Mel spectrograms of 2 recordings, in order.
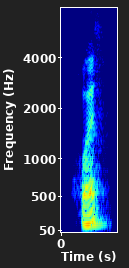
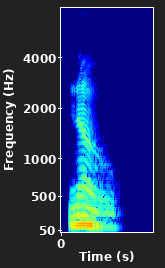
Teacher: some sounds in tibetan rise up like that what and others go down like no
